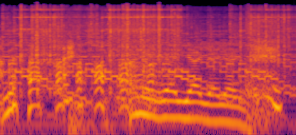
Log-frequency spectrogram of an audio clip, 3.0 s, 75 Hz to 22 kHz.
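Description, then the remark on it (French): Coins dropping and clinking, with bright metallic chinks scattered throughout, heard over a sustained tonal hum that slides slowly downward before fading near the end. “C'est au bloc, au moment de l'opération, que les médecins ont découvert ce que ce patient avait avalé 1894 pièces de monnaie.”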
